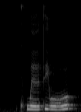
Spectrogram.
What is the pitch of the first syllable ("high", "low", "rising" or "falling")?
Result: rising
